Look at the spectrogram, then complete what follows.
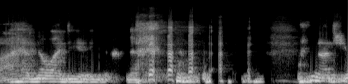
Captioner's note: laughing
